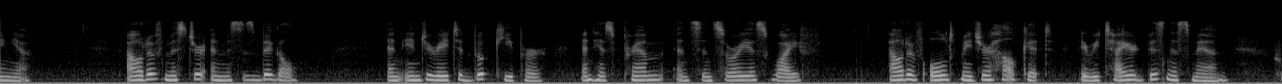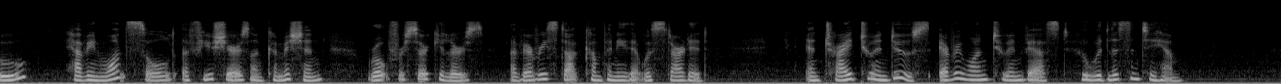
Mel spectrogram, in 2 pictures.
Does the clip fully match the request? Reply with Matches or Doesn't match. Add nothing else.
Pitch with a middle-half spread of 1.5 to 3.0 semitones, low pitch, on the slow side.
Doesn't match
